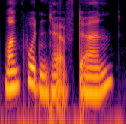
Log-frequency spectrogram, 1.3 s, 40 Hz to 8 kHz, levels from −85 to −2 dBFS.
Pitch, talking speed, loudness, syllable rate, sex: 185 Hz, 190 wpm, -20 LUFS, 3.7 syllables/s, female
